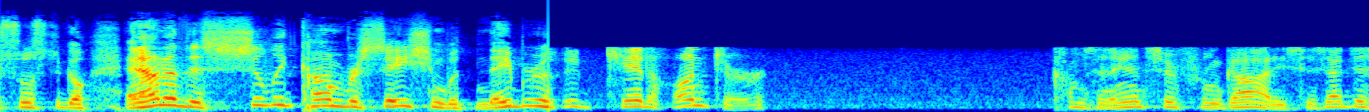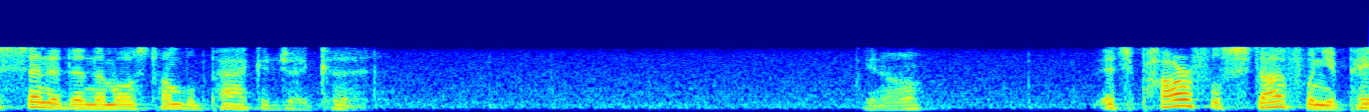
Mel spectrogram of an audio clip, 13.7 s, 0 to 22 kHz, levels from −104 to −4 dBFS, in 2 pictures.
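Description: At 2.74 s the speech abruptly turns dull and boxy and stays that way to the end, with no gap at the transition. Nothing above 3.8 kHz survives, the level drops by about 5 dB, and a new noise floor appears, roughly 35 dB below the speech. This is likely an input switched to a poorer device in mid-recording, such as another microphone or a headset call profile with its own narrower band, tone and noise.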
